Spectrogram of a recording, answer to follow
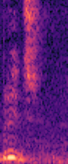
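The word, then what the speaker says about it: bridge: हां एक देखिए देखिए बी आर आई डी जी ई इसे हम ब्रिज नहीं पढ़ते हैं ना ब्रिज नहीं इसे हम क्या बोलते हैं? ब्रिज इसमें क्या है? जी साइलेंट है क्योंकि ये डी के बाद क्या आया?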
